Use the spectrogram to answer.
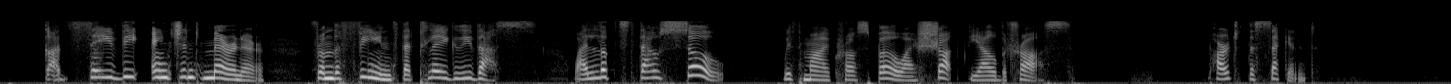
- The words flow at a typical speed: No, slow, 110 wpm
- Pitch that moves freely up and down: Yes, wide, 5.9 semitones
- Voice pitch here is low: No, very high, 270 Hz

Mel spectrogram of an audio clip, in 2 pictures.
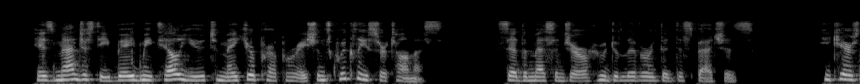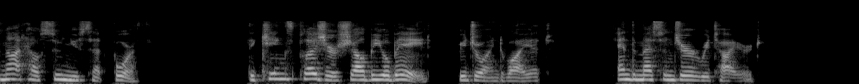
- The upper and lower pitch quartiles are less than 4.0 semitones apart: Yes, average, 3.3 semitones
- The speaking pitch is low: No, high, 200 Hz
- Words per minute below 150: Yes, average, 140 wpm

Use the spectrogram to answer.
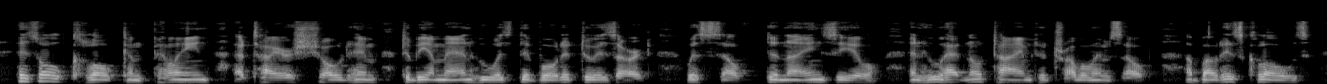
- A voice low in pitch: Yes, low, 105 Hz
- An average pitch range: No, narrow, 1.3 semitones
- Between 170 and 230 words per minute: No, average, 150 wpm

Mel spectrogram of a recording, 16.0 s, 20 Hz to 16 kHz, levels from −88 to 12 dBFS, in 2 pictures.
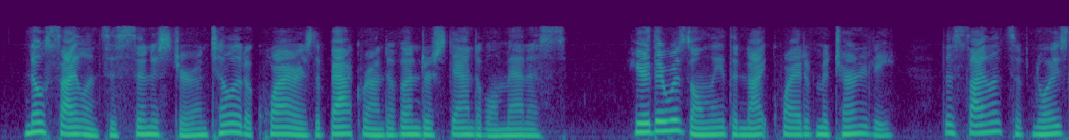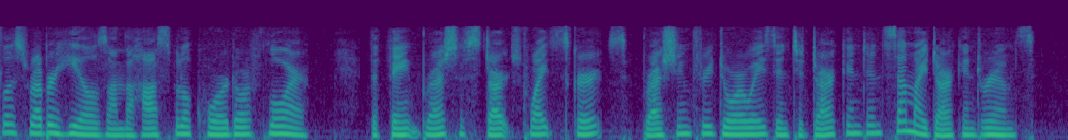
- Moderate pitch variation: Yes, average, 3.0 semitones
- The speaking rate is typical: Yes, average, 180 wpm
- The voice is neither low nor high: Yes, medium, 175 Hz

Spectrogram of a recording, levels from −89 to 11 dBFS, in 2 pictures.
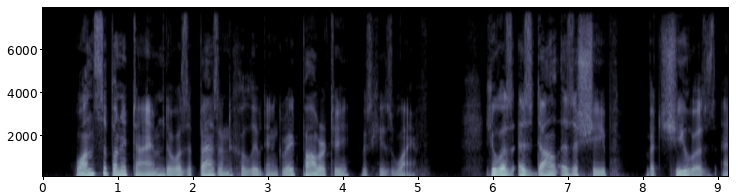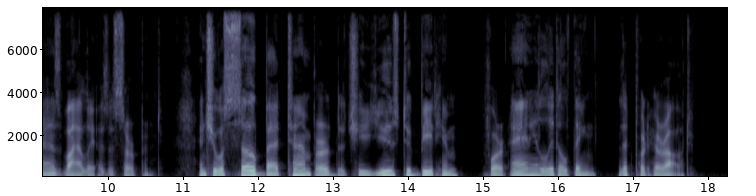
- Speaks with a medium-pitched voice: No, low, 115 Hz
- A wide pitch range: Yes, wide, 6.4 semitones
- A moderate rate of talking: Yes, average, 170 wpm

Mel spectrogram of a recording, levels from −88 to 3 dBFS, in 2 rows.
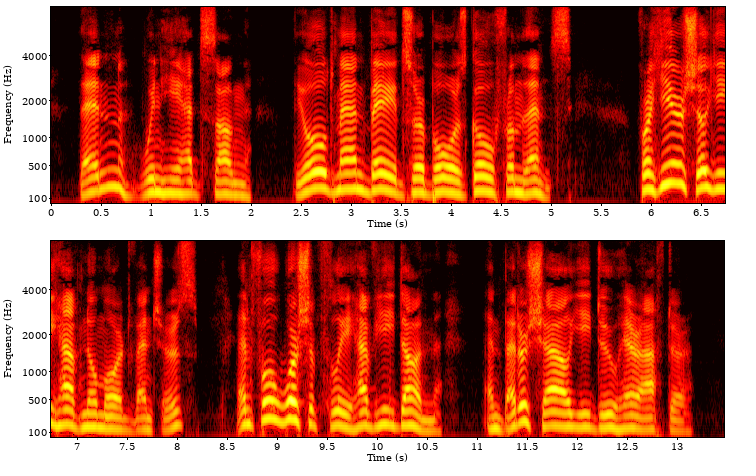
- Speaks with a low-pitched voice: No, medium, 160 Hz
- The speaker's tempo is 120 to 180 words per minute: Yes, average, 150 wpm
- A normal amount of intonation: Yes, average, 4.6 semitones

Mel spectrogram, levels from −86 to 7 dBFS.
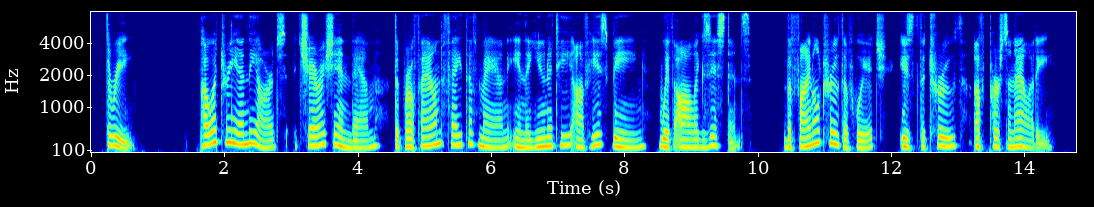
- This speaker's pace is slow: Yes, slow, 130 wpm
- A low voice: No, medium, 175 Hz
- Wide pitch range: No, average, 4.3 semitones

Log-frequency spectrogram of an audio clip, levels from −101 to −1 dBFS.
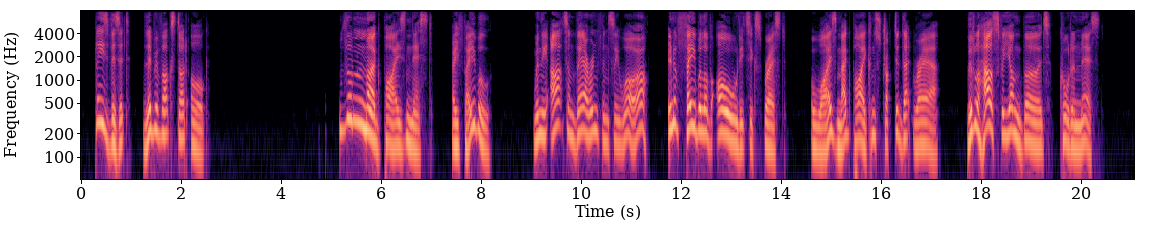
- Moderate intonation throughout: No, wide, 7.0 semitones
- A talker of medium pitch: Yes, medium, 165 Hz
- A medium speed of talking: No, slow, 100 wpm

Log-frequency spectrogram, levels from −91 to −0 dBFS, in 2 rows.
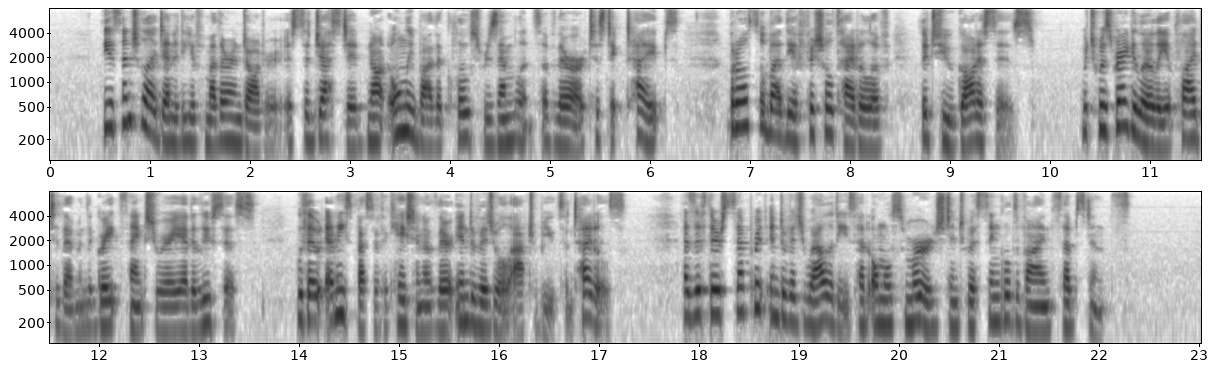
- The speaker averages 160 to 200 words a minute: Yes, average, 165 wpm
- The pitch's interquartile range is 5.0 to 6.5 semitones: Yes, wide, 5.6 semitones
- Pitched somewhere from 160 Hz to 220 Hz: Yes, high, 190 Hz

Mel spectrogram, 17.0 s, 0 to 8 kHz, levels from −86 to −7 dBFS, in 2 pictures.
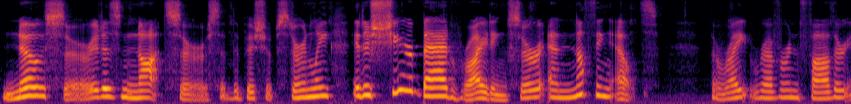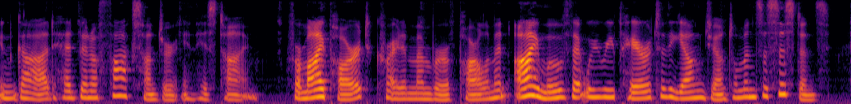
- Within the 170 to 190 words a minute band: Yes, average, 175 wpm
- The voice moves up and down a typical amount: No, wide, 5.7 semitones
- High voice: Yes, high, 195 Hz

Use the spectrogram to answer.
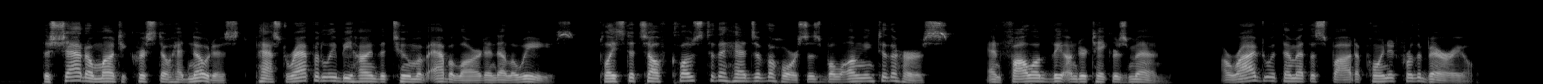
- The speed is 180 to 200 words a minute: No, average, 165 wpm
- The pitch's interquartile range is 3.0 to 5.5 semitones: Yes, average, 4.2 semitones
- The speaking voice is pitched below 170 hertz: Yes, low, 135 Hz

